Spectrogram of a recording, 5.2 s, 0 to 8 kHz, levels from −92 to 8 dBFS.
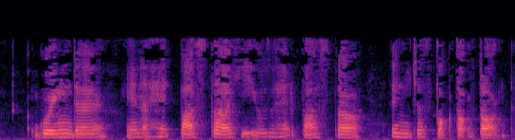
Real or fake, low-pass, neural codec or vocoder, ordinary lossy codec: real; 7.2 kHz; none; MP3, 24 kbps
